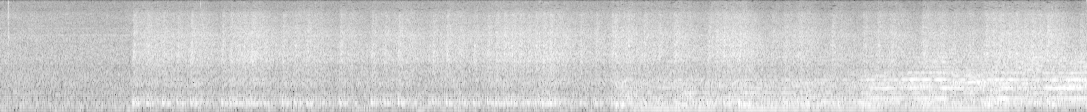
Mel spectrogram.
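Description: Show band's opening: a rolling drum rumble starts about a second in and builds, then about six seconds in the brass come in with held low chords.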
